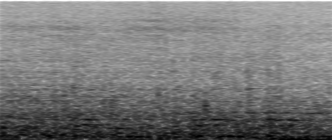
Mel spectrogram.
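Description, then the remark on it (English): A speeding locomotive rumbles past with a steady, dense roar of rolling wheels and rail noise, loud throughout, with no voices. “The night switchman stated in his eyewitness account, he could not explain how he saw so many details as the speeding locomotive passed by.”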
